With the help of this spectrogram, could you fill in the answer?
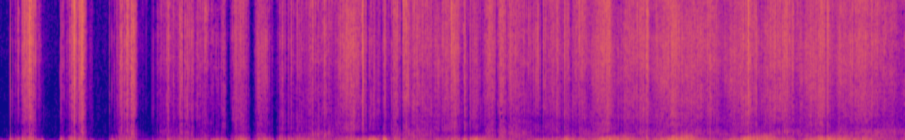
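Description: Long red nails scratch across the weave of a flat, white woven vinyl mesh placemat. The scratching starts in short, choppy bursts separated by brief pauses, then settles into a continuous, dense rasp. It swells and fades irregularly and is mostly a low, dull rumble.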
